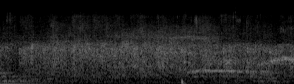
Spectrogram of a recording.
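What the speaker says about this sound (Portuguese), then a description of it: "Diga amém e dê um aplauso ao Senhor." A church congregation applauds in a continuous, dense wash of clapping that stays even and moderately loud throughout, with no voices standing out.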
